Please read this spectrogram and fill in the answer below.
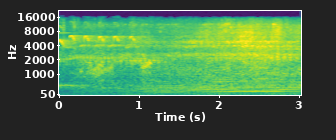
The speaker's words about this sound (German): Ich mähe jetzt meinen Rasen.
